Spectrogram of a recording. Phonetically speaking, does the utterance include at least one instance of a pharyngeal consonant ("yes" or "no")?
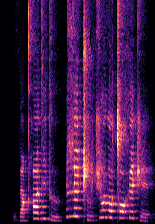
no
